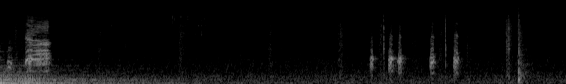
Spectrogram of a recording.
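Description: Chickens cluck in a quick series of short, sharp calls near the end, with a louder squawk at the start, over a low, steady outdoor rumble.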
